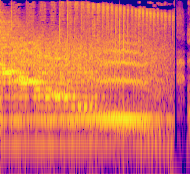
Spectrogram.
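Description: Synthesized logo sting: two steady held tones under a string of higher tones that glide downward to settle on them, fading out near the end.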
